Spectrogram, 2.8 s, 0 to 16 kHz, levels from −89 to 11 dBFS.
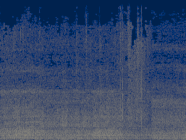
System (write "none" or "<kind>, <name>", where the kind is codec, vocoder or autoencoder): none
